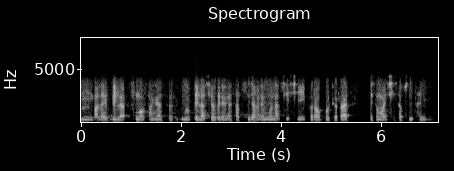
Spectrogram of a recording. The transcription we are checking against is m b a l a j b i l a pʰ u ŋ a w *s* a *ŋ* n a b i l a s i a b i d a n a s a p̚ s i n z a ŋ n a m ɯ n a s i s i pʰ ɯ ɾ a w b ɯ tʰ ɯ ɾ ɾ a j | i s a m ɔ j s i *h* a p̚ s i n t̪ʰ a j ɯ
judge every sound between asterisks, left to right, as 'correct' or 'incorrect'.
correct, correct, incorrect: s

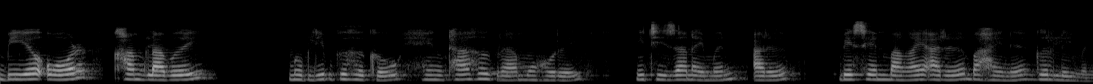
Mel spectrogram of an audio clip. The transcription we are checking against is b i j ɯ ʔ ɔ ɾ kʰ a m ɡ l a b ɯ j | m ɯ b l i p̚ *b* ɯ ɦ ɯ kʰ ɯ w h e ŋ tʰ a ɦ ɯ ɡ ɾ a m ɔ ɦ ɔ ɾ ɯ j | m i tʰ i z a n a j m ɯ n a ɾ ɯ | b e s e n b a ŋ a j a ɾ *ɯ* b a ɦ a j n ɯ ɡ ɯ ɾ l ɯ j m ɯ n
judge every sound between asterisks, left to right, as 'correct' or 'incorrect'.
incorrect: ɡ, correct

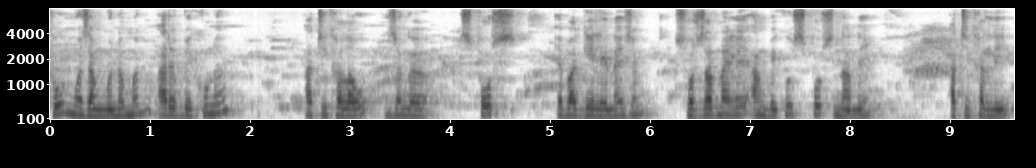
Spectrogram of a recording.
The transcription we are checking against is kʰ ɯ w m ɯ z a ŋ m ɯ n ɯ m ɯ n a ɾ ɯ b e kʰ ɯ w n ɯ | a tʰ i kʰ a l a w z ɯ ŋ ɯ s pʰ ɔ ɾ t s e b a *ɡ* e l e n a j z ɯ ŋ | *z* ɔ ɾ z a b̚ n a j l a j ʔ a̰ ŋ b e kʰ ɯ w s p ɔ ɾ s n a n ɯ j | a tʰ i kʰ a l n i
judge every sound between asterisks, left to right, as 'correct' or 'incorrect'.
correct, incorrect: s

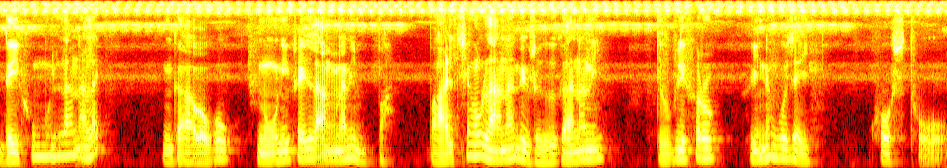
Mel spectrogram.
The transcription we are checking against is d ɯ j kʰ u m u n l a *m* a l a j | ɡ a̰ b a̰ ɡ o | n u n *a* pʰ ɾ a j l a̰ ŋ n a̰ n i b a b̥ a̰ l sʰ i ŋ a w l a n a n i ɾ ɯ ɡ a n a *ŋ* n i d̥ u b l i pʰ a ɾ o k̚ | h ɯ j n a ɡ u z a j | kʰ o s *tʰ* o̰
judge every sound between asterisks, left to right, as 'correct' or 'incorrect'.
incorrect: n, incorrect: i, incorrect: none, correct

